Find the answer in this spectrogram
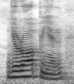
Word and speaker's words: European: But when you pronounce this word European, so you come to know that the letter that we have is Y, means a consonant sound, right?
